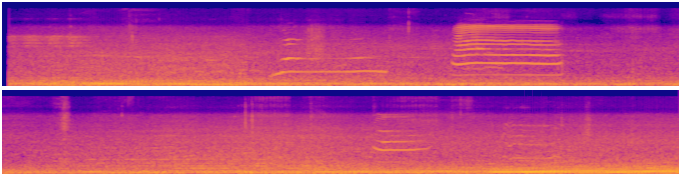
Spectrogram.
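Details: A calico cat, among other cats, meows to ask to be fed. Three drawn-out harmonic meows sound, the middle one loudest and fullest. A steady low rumble runs underneath throughout.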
